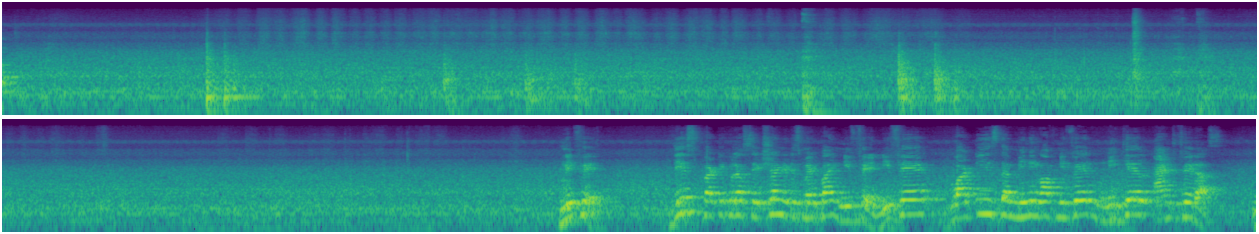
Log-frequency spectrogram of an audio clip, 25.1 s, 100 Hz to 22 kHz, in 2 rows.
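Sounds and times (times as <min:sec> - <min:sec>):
steady background hiss: 0:00.0 - 0:25.0
duster rubbing whiteboard: 0:02.1 - 0:09.7, 0:12.6 - 0:13.7, 0:14.6 - 0:17.8.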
